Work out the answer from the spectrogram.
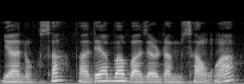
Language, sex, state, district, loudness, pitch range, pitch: Garo, male, Meghalaya, South Garo Hills, -16 LUFS, 125-165 Hz, 125 Hz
